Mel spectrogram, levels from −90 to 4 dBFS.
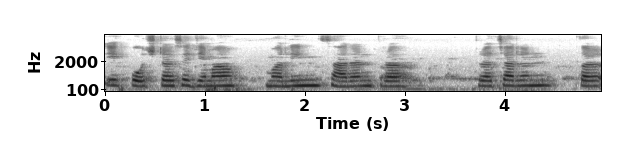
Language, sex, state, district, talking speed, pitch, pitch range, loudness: Gujarati, female, Maharashtra, Mumbai Suburban, 110 wpm, 250 Hz, 240-260 Hz, -15 LUFS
